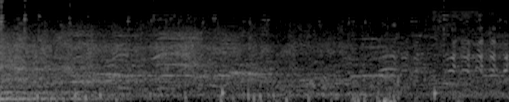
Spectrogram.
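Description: A near-quiet pause: faint room ambience with distant murmured voices and a few soft knocks.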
